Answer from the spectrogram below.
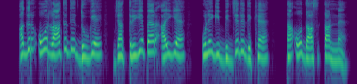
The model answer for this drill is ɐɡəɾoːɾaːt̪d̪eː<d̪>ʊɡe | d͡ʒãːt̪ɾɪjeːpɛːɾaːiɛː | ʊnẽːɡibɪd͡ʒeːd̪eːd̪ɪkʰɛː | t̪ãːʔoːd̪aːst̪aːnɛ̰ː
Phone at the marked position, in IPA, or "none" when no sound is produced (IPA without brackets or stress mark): d̪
